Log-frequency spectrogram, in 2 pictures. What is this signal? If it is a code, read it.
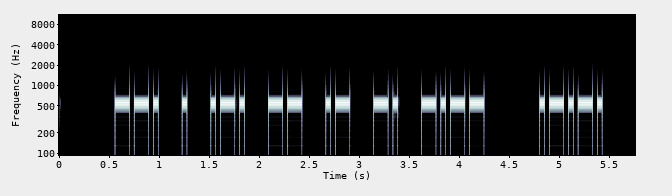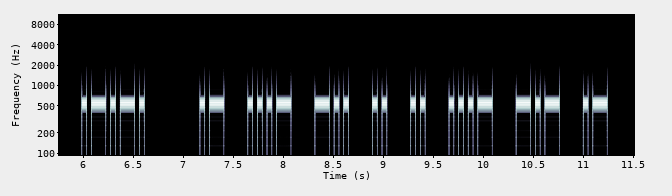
Morse code, heard as a keyed tone, about 25 wpm, spaced as for 20 wpm, 550 Hz. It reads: GERMANY <AR> <AR> AVDIIVKA
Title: News Headlines at 20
